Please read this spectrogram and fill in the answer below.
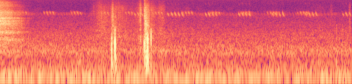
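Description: Two footsteps on a hard floor, a little under half a second apart, about one and a half seconds in, after a brief rustle at the start. A faint, high chirping repeats in the background from about halfway through.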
